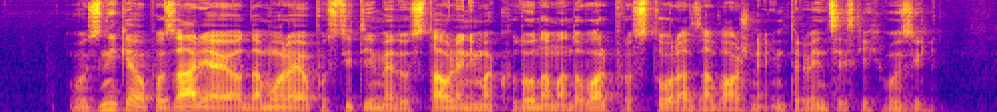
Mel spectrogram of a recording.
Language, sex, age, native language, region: Slovenian, male, 18-29, Slovenian, Savinja region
